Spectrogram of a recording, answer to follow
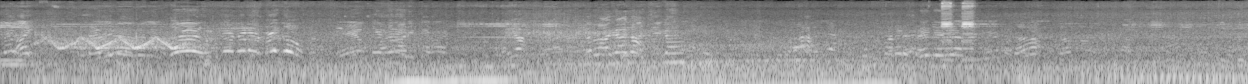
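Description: Street noise of voices and traffic. A siren yelps rapidly up and down for about the first two seconds, and a vehicle engine hums low and steady from about four to nine seconds in.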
